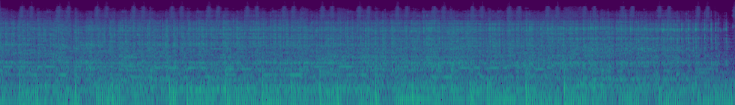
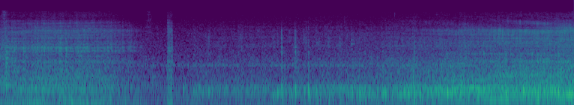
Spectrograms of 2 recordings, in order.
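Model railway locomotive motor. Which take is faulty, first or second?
first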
